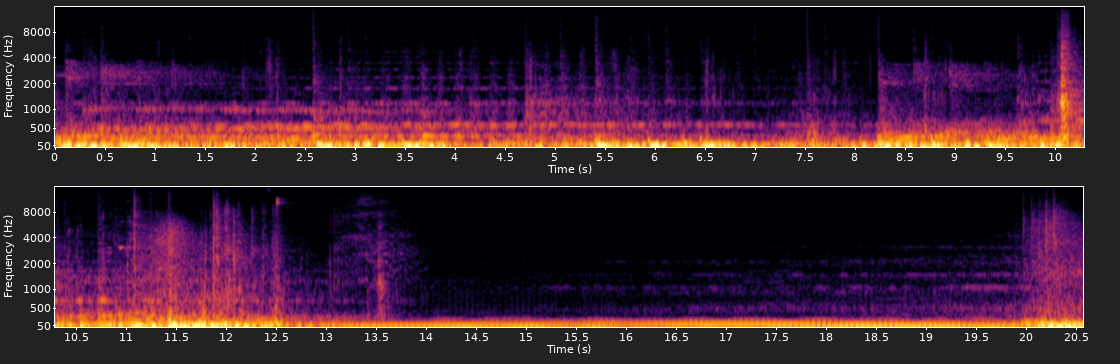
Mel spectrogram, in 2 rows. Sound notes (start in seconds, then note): 0.2 slow music continues; 9.3 slow music continues; 12.4 door creaks; 17.2 slow ominous music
